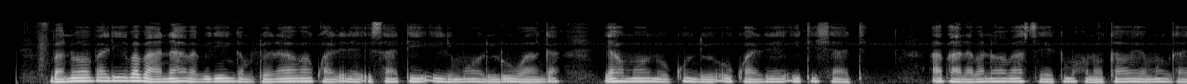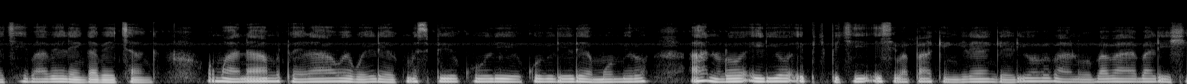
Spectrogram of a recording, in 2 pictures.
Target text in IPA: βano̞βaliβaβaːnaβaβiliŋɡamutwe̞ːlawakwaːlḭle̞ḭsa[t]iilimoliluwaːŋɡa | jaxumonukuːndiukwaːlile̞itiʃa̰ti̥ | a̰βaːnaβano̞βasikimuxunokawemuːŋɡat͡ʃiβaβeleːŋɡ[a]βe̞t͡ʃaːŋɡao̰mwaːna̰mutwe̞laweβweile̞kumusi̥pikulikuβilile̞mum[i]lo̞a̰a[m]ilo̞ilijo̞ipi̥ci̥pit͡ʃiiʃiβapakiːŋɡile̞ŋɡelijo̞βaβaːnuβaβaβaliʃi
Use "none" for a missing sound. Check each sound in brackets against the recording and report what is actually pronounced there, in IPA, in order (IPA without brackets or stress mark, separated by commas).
t, a, i, n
